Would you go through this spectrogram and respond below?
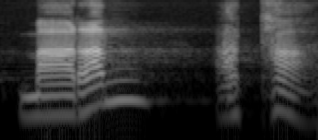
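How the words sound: The word is split after 'maran'. It declares that the Lord is coming. "마란 아타 이렇게 읽으면"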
